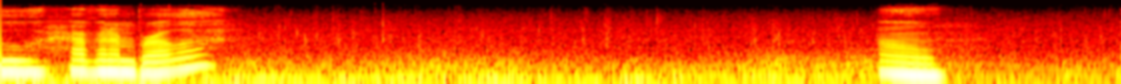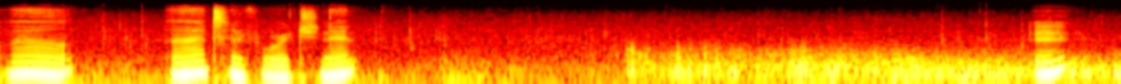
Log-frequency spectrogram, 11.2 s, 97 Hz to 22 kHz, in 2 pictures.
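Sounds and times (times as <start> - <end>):
speech: 0.0 - 1.2, 4.4 - 4.8, 5.6 - 7.6, 10.8 - 11.1
heavy rain: 0.0 - 11.2.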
